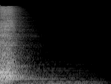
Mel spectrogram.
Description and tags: X-Act heavy metal drum kit. Zildjian Avedis Quick Beat 14". Recorded in studio with a Audio Technica AT3040 condenser microphone plugged into a Behringer Ultragain PRO preamp, and into a Roland VS-2400CD recorder. I recommend using Native Instruments Battery to launch the samples. Each of the Battery's cells can accept stacked multi-samples, and the kit can be played through an electronic drum kit through MIDI.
